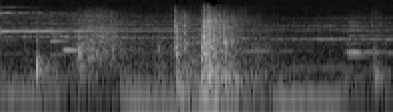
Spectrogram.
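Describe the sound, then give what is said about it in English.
A store door opens with a single heavy thunk in the middle, framed by a few softer knocks and scrapes. “I opened the door and entered.”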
